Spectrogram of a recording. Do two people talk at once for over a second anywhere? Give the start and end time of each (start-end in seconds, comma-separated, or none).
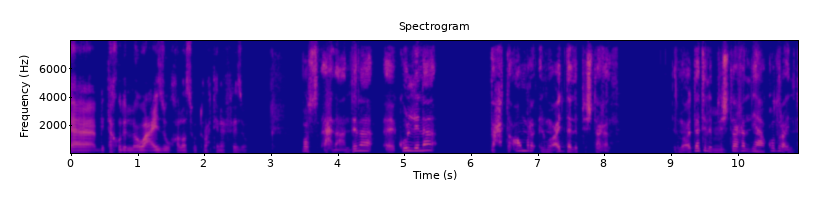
none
